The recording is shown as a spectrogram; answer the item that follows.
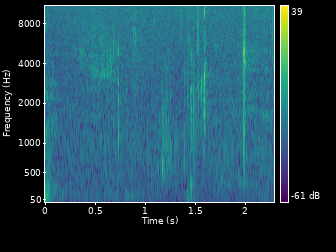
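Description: A pause in close-miked speech: faint room tone with a few small, short mouth clicks and lip smacks from the speaker at the microphone.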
